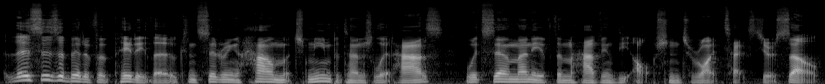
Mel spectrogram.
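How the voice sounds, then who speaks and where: Low-voiced man with lively, swinging intonation. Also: moderate pace, hardly any pauses. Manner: wry, sarcastic asides. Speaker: video host. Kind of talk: casual video essay narration.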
